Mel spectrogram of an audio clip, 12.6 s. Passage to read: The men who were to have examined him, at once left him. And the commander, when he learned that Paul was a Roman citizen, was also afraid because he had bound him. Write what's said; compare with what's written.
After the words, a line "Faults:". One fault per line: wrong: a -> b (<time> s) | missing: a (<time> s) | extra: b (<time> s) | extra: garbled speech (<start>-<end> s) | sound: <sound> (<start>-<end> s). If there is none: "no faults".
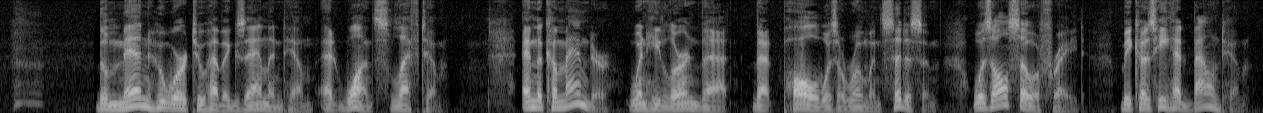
The men who were to have examined him, at once left him. And the commander, when he learned that that Paul was a Roman citizen, was also afraid because he had bound him.
Faults:
sound: breath (0.1-0.5 s)
extra: that (7.5 s)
